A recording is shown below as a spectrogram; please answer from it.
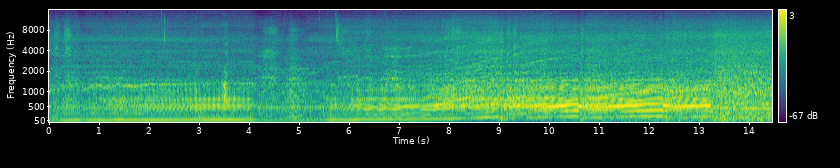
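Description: A 2025 Kawasaki ZX-4RR sport motorcycle engine revs steadily while riding, its loud, close four-cylinder whine dropping briefly then climbing higher and higher in pitch through the gears.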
